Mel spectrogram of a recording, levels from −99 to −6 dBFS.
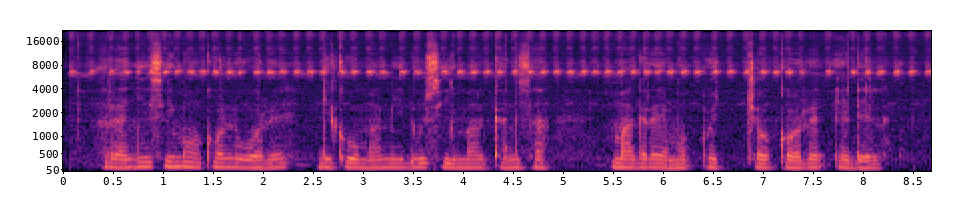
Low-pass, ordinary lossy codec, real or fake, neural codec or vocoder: none; none; fake; vocoder, 44.1 kHz, 128 mel bands, Pupu-Vocoder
